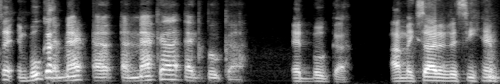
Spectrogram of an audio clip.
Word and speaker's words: Egbuka: And how do you pronounce it? Mbuka? Emeka Egbuka. Egbuka.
